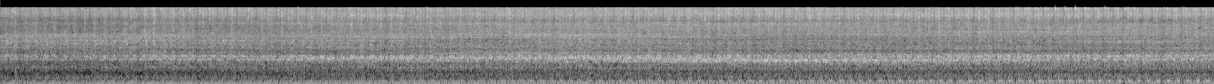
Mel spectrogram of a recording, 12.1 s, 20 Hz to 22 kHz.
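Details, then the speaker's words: Honda VFR800 VTEC V4, 58,200 mileage, first start after cam chain replacement, warmed to 43 °C, mic close to engine: steady even idle with smooth low rumble and no knock; sounds healthy. "я дал двигатель прогреться до 43 градусов мы сейчас посмотрим как он работает поближе на камеру"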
